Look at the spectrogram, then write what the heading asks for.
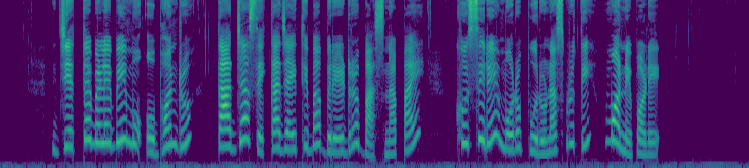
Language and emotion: Odia, happy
